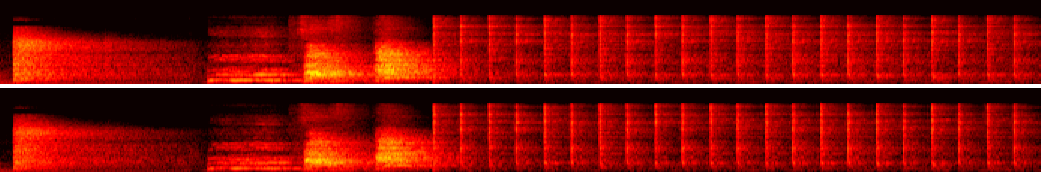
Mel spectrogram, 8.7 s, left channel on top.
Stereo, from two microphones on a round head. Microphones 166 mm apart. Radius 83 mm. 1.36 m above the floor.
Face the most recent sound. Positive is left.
turn(degrees=-15)  # may be behind; listen again after turning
